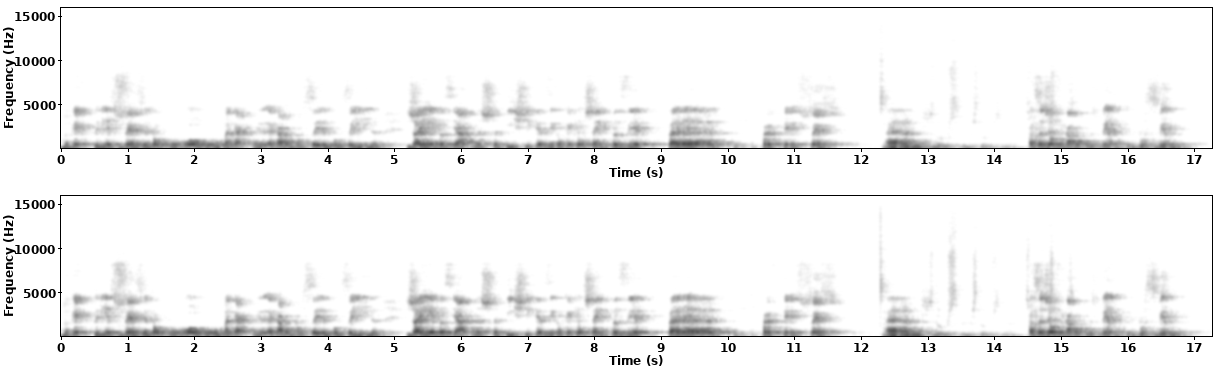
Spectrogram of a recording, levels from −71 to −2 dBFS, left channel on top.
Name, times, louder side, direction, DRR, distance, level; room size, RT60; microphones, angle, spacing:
voice 1, 0.0-8.7 9.1-11.6 12.4-13.2 14.5-16.7, right 1 dB, 20° right, 2 dB, 0.4 m, -29 dB
voice 2, 0.8-1.1 12.3-14.3 14.6-15.3, right 1 dB, 35° right, 3 dB, 1.1 m, -45 dB
7.6 x 4.8 x 5.9 m, 1.1 s
head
